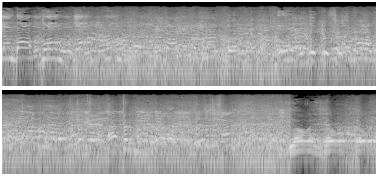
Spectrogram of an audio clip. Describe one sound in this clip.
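Loud music with a thumping beat plays over loudspeakers.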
